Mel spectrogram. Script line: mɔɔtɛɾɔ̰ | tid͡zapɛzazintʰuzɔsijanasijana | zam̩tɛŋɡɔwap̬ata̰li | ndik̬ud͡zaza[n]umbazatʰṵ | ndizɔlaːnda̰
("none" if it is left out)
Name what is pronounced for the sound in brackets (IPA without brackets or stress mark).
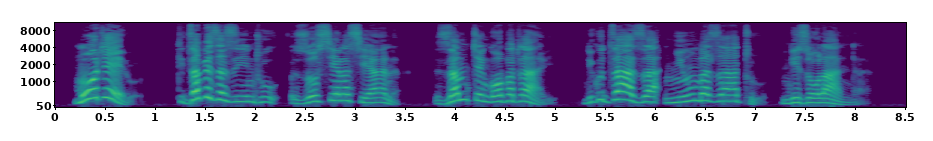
ɲ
